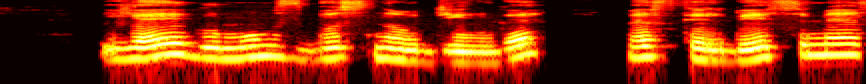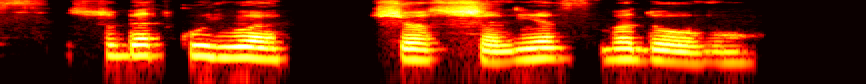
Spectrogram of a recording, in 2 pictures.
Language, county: Lithuanian, Utena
